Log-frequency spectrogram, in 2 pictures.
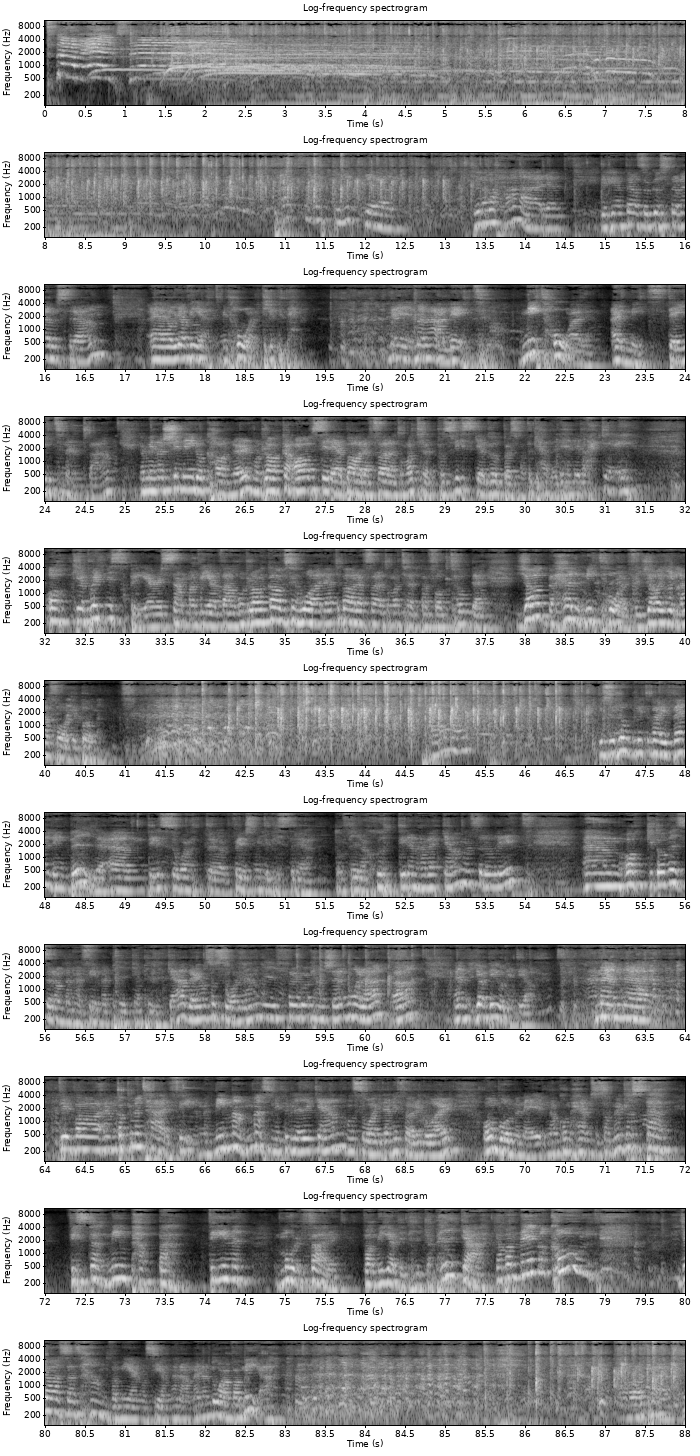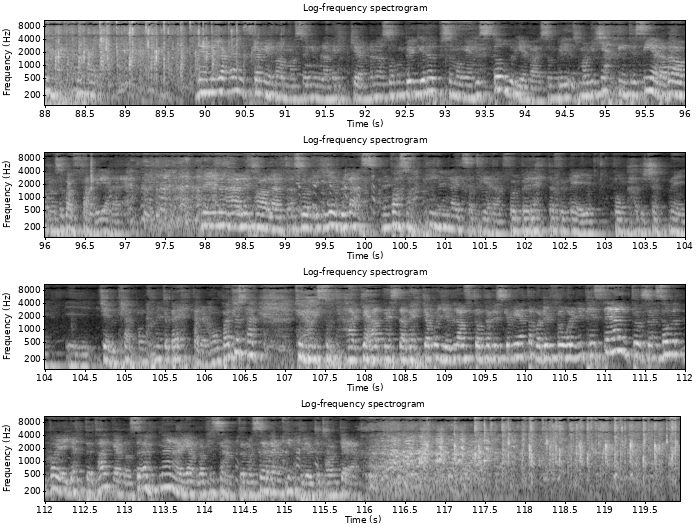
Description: Igår var det exakt ett år sen jag gjorde standup för första gången när jag värmde upp scenen för Magnus Betnér på West Side Comedy i Vällingby. Jag har fått frågor från er om jag kan ladda upp inspelningen från den kvällen i nästan ett års tid.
